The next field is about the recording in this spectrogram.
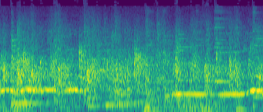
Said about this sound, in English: I certainly appreciate your applause.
